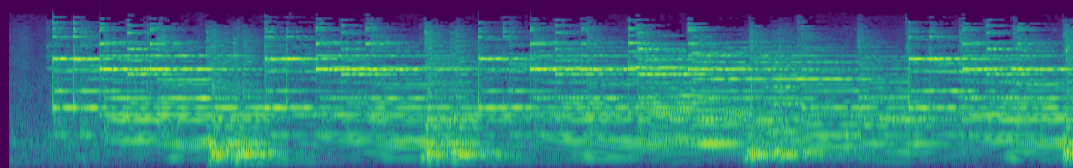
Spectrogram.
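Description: A handbell choir playing a melody with harmony, many hand-rung bells struck in quick succession and left to ring on. Deeper bells join every second or two, and the playing begins about half a second in.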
